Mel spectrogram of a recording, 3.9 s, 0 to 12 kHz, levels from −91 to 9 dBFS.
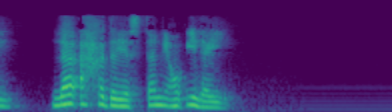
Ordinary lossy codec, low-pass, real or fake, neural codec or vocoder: MP3, 32 kbps; 7.2 kHz; fake; codec, 16 kHz, about 1 kbps, DyCAST, with the encoder's durations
